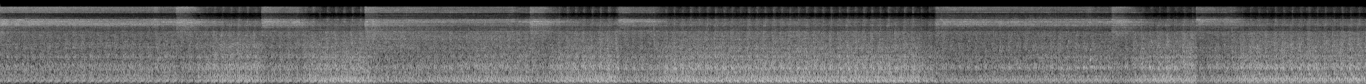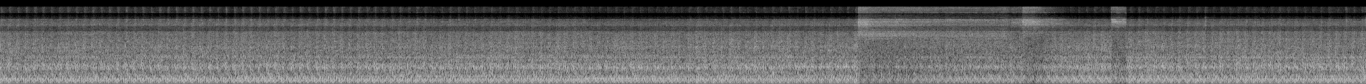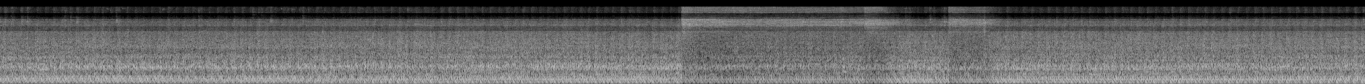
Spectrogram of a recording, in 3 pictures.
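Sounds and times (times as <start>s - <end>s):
machine hiss: 0.0s - 7.0s, 9.2s - 12.6s, 22.2s - 25.0s, 33.9s - 37.9s
press machine drone: 0.0s - 40.9s.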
